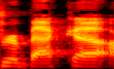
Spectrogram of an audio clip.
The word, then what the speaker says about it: Rebekka: Yeah, well, my name is spelled a little differently. So I pretty much, if you search my name on any internet surfer machine, you'll find me. So it's Rebekka, R-E-B-E-K-K-A, Mars, M-A-R-S, like the planet.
